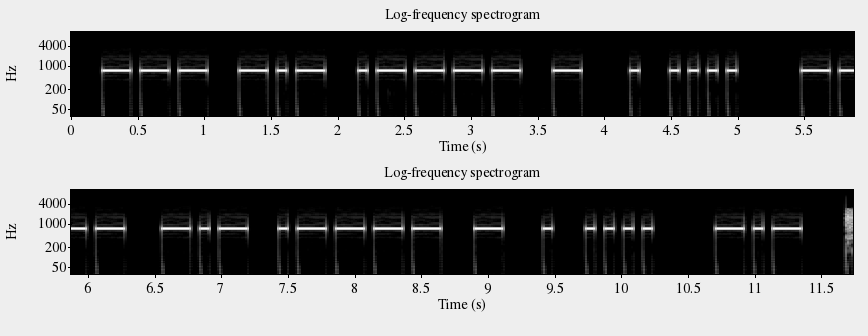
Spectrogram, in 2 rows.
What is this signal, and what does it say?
Morse code, heard as a keyed tone, about 17 wpm, 740 Hz. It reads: OK1TEH OK1TEH K
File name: au / gm4vvx 2m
